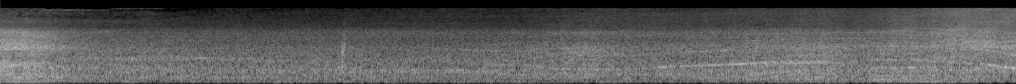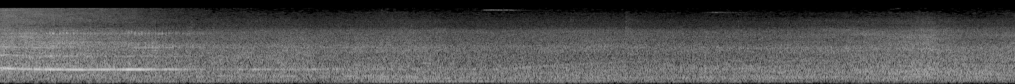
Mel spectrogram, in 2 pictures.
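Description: Busy city street traffic: cars and motor scooters passing steadily. Near the middle a city bus passes close and is the loudest part, with a whine that drops in pitch and holds for a couple of seconds.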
